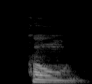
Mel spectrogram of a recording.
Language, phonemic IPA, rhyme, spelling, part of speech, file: French, /kon/, -on, cône, noun, LL-Q150 (fra)-cône.wav
- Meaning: cone (all senses)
